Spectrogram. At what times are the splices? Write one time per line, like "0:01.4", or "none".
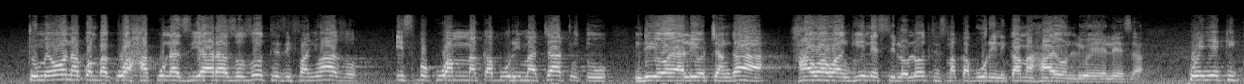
0:09.5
